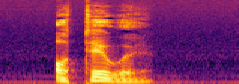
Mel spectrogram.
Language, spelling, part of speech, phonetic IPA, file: Polish, otyły, adjective / noun, [ɔˈtɨwɨ], Pl-otyły.ogg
